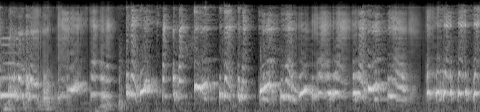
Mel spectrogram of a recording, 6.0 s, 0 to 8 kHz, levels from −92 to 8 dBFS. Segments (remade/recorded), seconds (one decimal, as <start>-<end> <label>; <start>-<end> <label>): 0.0-0.4 recorded; 0.4-1.5 remade; 1.5-3.7 recorded; 3.7-4.5 remade; 4.5-4.9 recorded; 4.9-5.5 remade; 5.5-6.0 recorded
